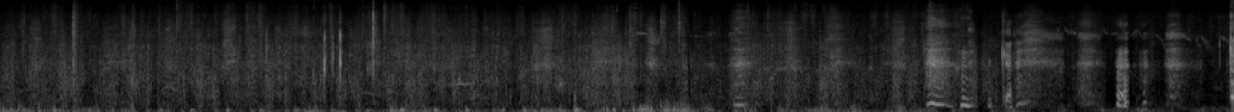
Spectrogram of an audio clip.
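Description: A horse's hoofbeats at speed on grass, heard from the saddle, with a low rumble under them as it approaches and goes over a small log fence.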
